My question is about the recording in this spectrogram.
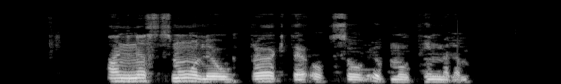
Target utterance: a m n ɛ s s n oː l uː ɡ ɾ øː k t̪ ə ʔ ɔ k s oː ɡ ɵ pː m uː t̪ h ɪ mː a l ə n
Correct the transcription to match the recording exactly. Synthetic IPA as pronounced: a ŋ n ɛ s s m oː l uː ɡ ɾ øː k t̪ ə ʔ ɔ k s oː ɡ ɵ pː m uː t̪ h ɪ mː ə l ə n

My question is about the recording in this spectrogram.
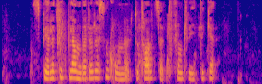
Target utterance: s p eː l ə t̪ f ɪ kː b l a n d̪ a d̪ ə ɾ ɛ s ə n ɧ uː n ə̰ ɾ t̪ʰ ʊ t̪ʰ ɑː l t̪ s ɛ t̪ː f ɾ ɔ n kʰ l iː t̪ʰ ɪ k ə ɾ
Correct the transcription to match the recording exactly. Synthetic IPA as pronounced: s p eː l ə t̪ f ɪ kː b l a n d̪ a d̪ ə ɾ ɛ s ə n ɧ uː n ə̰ ɾ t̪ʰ ʊ t̪ʰ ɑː l t̪ s ɛ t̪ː f ɾ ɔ n kʰ ɾ iː t̪ ɪ k ə ɾ

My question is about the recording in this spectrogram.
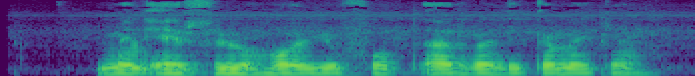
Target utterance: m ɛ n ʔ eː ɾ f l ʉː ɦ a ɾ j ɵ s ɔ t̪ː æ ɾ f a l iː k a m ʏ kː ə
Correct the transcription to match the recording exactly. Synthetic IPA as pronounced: m ɛ n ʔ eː ɾ f ɾ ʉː ɦ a ɾ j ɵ f ɔ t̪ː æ ɾ v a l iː k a m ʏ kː ə

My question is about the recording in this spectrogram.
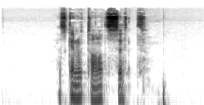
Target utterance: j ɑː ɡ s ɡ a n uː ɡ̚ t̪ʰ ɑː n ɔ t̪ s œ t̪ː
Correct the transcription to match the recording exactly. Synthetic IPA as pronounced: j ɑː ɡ s k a n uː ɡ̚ t̪ʰ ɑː n ɔ t̪ s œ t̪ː

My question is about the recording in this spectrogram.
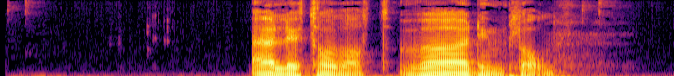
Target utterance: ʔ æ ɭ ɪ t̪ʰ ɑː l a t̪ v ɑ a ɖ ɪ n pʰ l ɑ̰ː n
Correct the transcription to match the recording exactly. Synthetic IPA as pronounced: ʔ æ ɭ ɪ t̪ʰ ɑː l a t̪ v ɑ æ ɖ ɪ n pʰ l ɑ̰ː n

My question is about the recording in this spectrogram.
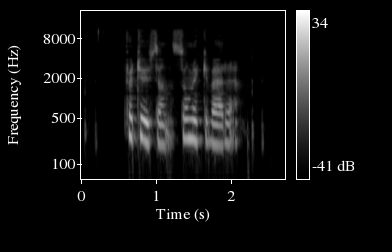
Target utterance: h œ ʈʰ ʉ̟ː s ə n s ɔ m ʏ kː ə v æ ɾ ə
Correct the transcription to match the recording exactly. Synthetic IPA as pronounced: f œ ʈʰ ʉ̟ː s ə n s ɔ m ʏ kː ə v æ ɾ ə

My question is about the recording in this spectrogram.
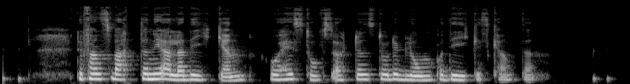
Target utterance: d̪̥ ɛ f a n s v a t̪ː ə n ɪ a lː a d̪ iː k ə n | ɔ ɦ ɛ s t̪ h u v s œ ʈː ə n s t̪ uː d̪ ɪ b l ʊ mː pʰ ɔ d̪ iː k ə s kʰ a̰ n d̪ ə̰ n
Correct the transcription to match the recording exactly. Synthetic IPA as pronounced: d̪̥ ɛ f a n s v a t̪ː ə n ɪ a lː a d̪ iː k ə n | ɔ ɦ ɛ s t̪ h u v s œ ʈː ə n s t̪ uː d̪ ɪ b l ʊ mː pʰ ɔ d̪ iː k ə s kʰ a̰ n t̪ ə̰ n

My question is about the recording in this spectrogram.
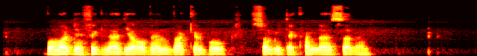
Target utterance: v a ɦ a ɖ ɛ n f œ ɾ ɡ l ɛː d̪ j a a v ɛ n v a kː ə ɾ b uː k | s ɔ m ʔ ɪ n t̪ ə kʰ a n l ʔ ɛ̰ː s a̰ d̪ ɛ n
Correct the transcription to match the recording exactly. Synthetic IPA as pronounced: v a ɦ a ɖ ɛ n f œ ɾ ɡ l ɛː d̪ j a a v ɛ n v a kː ə ɾ b uː k | s ɔ m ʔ ɪ n t̪ ə kʰ a n l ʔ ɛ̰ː s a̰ d̪ ɛ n

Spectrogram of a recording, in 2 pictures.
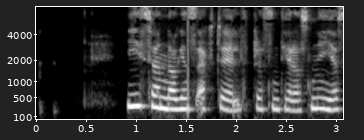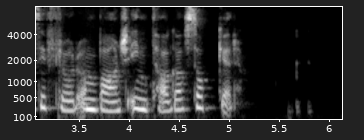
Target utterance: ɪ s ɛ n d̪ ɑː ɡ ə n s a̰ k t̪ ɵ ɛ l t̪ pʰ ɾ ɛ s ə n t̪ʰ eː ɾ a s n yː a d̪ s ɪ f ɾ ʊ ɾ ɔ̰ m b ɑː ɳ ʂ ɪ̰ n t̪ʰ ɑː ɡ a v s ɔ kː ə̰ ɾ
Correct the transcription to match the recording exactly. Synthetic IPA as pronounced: ɪ s œ n d̪ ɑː ɡ ə n s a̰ k t̪ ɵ ɛ l t̪ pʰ ɾ ɛ s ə n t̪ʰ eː ɾ a s n yː a s ɪ f ɾ ʊ ɾ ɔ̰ m b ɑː ɳ ʂ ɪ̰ n t̪ʰ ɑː ɡ a v s ɔ kː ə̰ ɾ

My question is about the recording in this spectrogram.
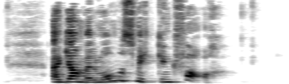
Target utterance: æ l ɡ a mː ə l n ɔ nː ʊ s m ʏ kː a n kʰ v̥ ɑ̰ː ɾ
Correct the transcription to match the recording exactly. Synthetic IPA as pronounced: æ ɾ ɡ a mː ə l m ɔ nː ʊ s m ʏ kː ə n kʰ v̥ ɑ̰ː ɾ

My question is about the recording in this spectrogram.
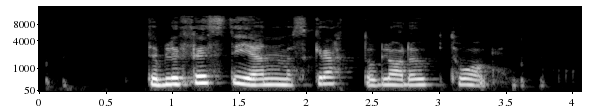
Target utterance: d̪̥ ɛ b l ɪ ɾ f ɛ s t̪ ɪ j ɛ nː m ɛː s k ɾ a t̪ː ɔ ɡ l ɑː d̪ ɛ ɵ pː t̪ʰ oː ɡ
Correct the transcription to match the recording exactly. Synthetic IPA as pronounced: d̪̥ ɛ b l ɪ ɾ f ɛ s t̪ ɪ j ɛ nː m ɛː s k ɾ a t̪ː ɔ ɡ l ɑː d̪ a ɵ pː t̪ʰ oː ɡ

